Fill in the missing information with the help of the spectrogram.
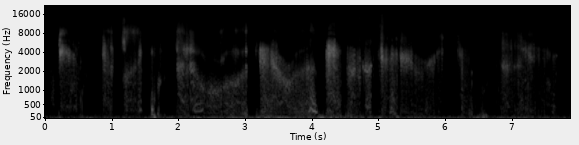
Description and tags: Creature Wet Creepy 01
I made sucking, mushy sounds with my mouth. This is meant to sound creepy/gross/disgusting.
